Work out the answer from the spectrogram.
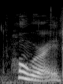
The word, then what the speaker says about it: Holroyd: So Linda Holroyd, thank you, and I'm Holroyd? Holroyd. It rhymes with Polaroid.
